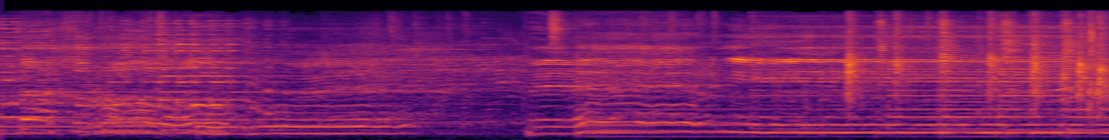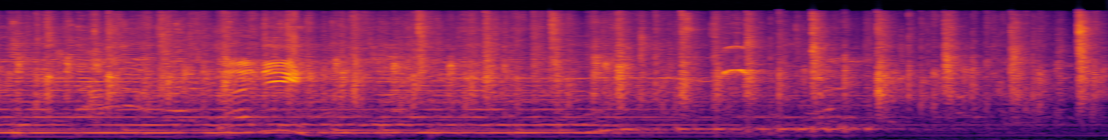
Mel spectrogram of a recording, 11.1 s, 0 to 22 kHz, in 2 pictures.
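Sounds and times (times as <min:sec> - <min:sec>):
lute and mandolin playing: 0:00.0 - 0:10.6.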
